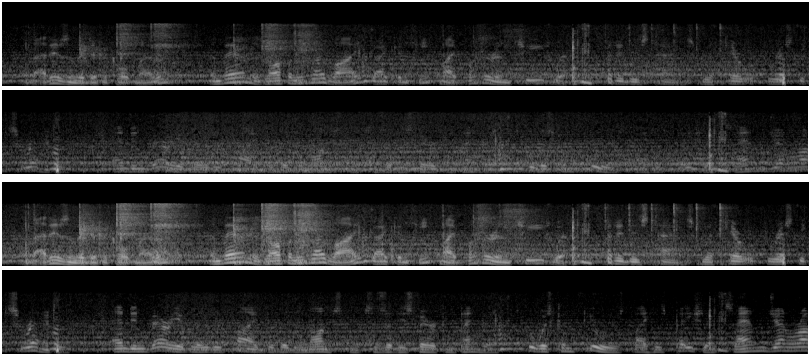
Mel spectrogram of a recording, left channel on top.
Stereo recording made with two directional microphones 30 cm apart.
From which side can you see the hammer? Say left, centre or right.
right.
